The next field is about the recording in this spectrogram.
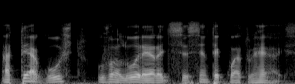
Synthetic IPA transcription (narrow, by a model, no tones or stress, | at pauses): at̪ɛa̰ɡost̪ʊ̥ʊvaloɾɛɾɐd͡ʒɪsesẽnt̪ejkwat̪ɾʊɦea̰js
